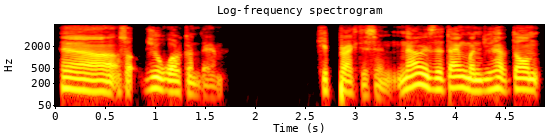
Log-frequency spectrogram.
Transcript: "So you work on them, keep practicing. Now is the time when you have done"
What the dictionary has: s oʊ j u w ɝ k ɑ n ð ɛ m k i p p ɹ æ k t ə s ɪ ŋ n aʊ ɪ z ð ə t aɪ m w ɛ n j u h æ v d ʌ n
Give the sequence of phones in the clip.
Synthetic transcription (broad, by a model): s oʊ j u w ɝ k ɑ n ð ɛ m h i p p ɹ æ k t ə s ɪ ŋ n aʊ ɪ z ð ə t aɪ m w ɛ n j u h æ v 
